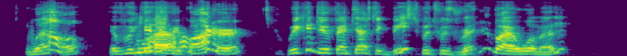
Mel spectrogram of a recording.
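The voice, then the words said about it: Cartoonishly sarcastic voice. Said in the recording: “if that was your British accent, it was terrible ... cartoonishly sarcastic one”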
